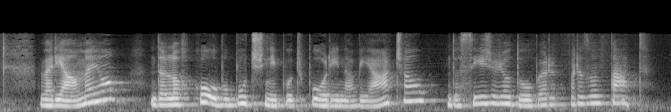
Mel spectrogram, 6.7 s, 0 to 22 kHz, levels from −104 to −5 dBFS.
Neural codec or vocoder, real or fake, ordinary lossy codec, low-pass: codec, 16 kHz, 0.9 kbps, LongCat-Audio-Codec; fake; none; 7.2 kHz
